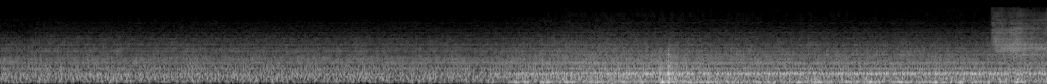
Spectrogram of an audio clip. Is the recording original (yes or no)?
no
